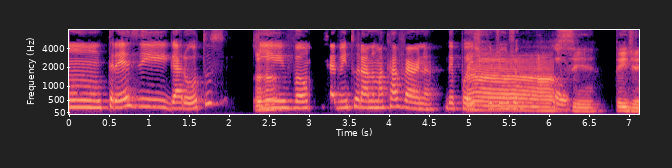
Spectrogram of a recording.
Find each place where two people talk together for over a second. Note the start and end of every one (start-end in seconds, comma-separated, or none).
4.9-6.3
